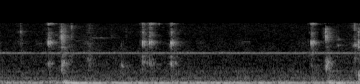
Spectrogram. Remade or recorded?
recorded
